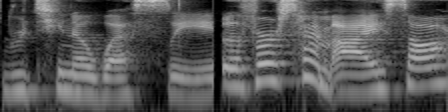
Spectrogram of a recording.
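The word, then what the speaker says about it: Rutina Wesley: love who plays Maria I believe her name is pronounced routina Wesley the first time I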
